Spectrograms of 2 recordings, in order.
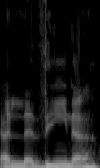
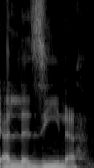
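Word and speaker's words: الذين: Instead of saying al-ladhina, dal zal, the zal. Instead of saying al-ladhina you say al-lazina, right?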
